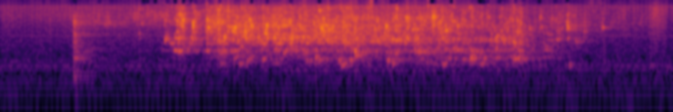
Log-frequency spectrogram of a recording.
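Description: Water pouring into a pot for miso broth, a near, steady splashing stream that begins after a small knock and runs for a couple of seconds before easing off.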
